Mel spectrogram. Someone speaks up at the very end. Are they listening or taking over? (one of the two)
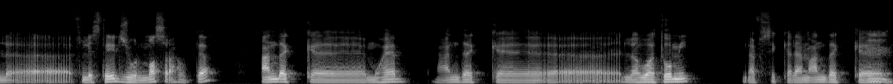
listening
